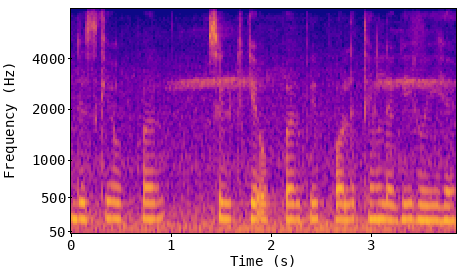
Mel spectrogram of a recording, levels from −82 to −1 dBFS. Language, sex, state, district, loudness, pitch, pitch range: Hindi, female, Bihar, Darbhanga, -21 LUFS, 210 Hz, 205-215 Hz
